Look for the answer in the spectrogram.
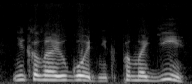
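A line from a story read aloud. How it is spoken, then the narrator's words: Desperate exclamation. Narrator (Russian): В отчаянии хирург воскликнул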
